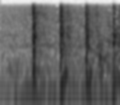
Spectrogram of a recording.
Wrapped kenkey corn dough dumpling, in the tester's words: it makes that kind of thumping sound and it's also quite springy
